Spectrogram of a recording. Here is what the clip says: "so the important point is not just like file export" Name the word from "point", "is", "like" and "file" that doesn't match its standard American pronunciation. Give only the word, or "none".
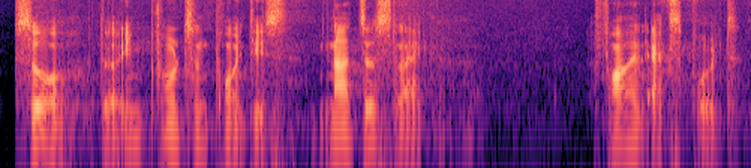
is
